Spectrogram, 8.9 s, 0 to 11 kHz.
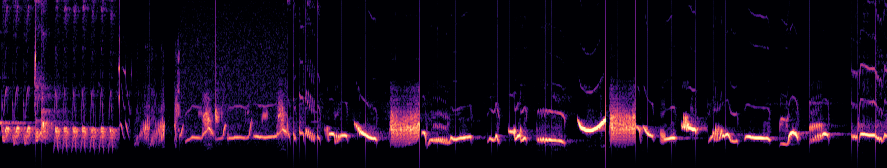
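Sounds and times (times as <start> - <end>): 
bird song with whistled notes: 0.0 - 8.8.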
